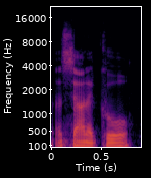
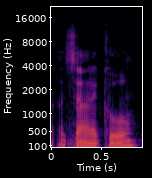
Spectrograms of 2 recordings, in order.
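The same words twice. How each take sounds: The two takes are said the same way.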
